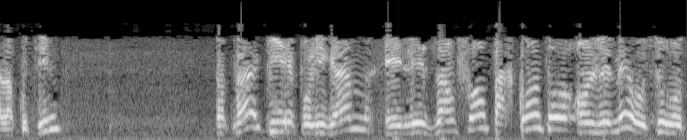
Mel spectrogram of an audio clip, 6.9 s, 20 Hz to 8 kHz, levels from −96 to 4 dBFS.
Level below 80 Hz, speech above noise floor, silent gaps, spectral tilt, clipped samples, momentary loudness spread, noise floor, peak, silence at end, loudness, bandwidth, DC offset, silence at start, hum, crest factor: -44 dBFS; 28 dB; none; -7.5 dB/octave; under 0.1%; 5 LU; -40 dBFS; 0 dBFS; 0 s; -12 LUFS; 4.9 kHz; under 0.1%; 0 s; none; 12 dB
